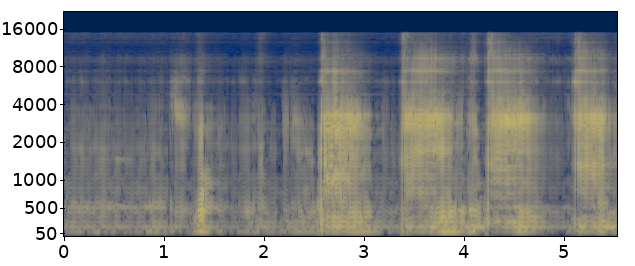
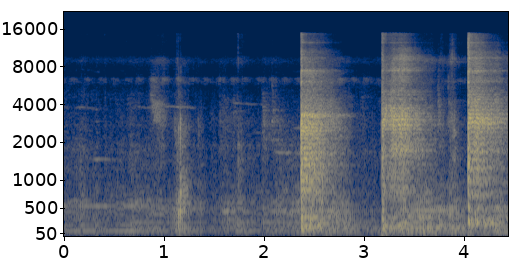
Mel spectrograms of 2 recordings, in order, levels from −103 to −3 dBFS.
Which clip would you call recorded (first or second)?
second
